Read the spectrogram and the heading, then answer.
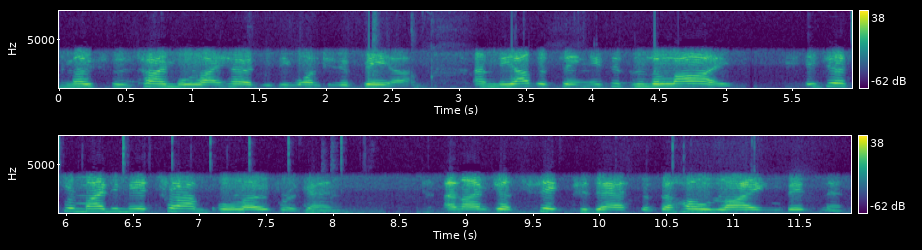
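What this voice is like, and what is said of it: British accent. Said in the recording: “lovely British accent”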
